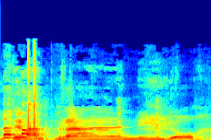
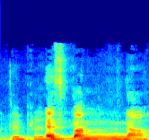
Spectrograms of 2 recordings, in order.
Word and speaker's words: Tempranillo: I don't actually think it's how you Tempranillo. Tempranillo.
